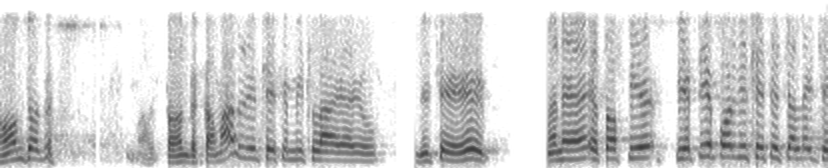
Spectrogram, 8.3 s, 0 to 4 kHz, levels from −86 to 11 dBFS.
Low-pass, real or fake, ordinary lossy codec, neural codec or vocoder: 3.6 kHz; real; none; none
